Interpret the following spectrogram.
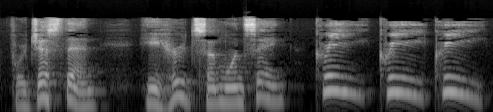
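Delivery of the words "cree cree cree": high, loud chirping cree sounds; cricket chirp. Acted. Cricket calling to Pinocchio, high chirp.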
